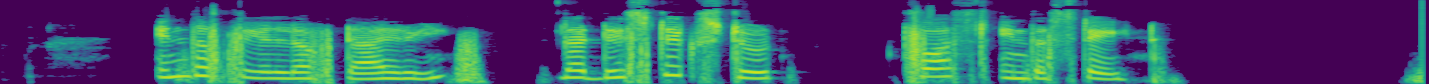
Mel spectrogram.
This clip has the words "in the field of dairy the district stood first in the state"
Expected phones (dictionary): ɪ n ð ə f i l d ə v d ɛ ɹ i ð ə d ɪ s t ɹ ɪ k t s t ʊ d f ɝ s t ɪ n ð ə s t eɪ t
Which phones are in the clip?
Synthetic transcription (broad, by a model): ɪ n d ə f i l d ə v d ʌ ɹ i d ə d ɪ s t ɹ ɪ k t s t ʊ d f ɝ s t ɪ n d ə s t eɪ t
